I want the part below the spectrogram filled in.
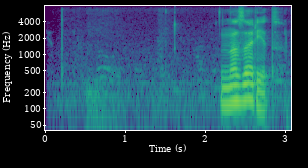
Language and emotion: Russian, neutral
